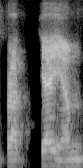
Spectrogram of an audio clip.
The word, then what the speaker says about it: प्रत्ययं: होता है क्या, प्र में यहाँ पर क्या है, संयुक्त अक्षर है, और संयुक्त अक्षर के पहले जो होता है बलाघात होता है, शुद्ध उच्चारण वो है। तो जनयन प्रत्ययम तदा।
